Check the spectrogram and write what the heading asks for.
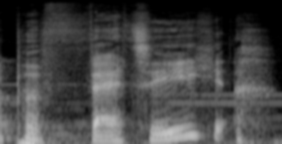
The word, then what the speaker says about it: Perfetti: Yes, I'm Perfetti. Don't you know who I am? It rhymes with spaghetti.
